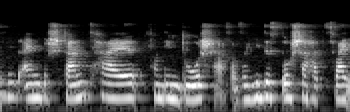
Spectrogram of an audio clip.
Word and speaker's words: Doshas: Ich habe mich ein bisschen schlau gemacht, selbstverständlich, und da bin ich auf die drei Doshas gekommen. Ich hoffe, ich habe es richtig ausgesprochen. – Ähm, Doshas. – Doshas, okay, alles klar.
